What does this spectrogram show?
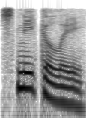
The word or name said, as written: sneakily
